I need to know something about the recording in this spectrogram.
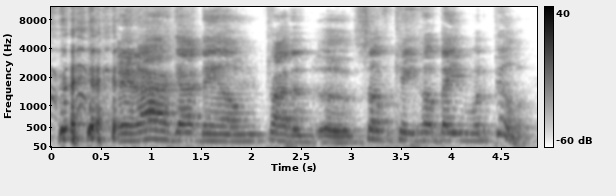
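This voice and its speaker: A man telling a profane, animated story on a podcast and laughing often. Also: sits high, measured pace, distant mic. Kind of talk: casual storytelling. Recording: echoey room, off-mic.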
